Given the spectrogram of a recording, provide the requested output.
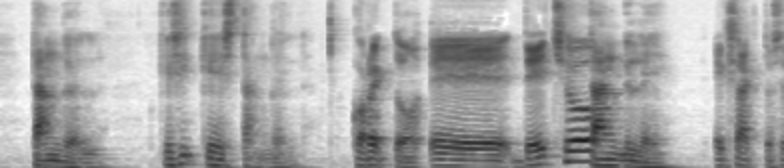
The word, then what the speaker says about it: Tangle: los oyentes es tangle que sí que es tangle correcto de hecho Exacto se escribe por si lo queréis Buscar porque realmente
